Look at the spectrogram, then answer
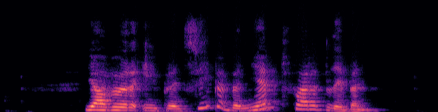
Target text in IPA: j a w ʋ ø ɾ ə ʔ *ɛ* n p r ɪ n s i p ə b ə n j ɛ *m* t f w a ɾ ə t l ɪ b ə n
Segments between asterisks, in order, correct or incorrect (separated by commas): incorrect, correct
